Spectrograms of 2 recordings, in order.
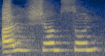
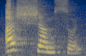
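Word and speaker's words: الشمس: i have the sun so can i say al-sham sun it doesn't make sense right it it doesn't look you know nice okay while pronouncing so i will say asham soon now you notice that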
